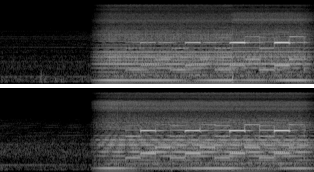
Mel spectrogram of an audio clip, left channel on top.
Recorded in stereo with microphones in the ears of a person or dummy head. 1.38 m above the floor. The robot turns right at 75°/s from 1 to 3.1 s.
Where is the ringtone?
135° right, 1.8 m; by 3.1 s straight ahead, 1.8 m.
